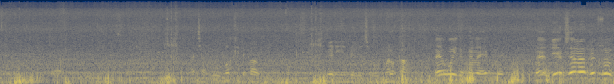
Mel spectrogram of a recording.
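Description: Honey bees buzz steadily, a low droning hum that swells and fades as they fly close.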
